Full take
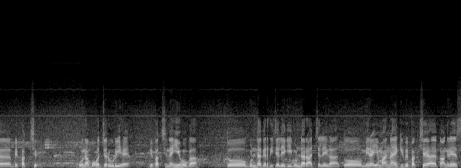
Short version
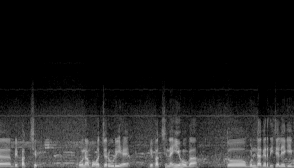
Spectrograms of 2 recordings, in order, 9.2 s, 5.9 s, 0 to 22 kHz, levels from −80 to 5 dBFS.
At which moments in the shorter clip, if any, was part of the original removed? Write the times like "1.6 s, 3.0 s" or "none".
none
